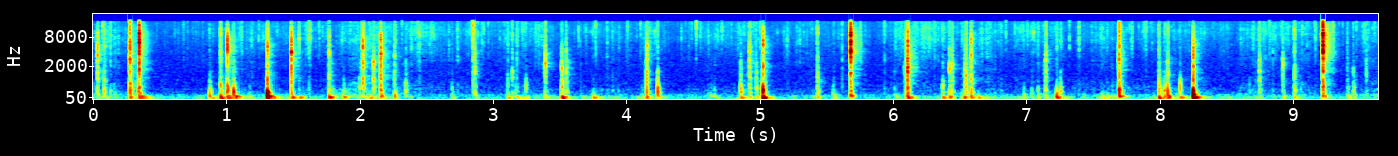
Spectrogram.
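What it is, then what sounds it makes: Kraft paper sheet. A thin strip of brown kraft paper is flexed and rubbed between the fingertips and thumbs of both hands. It makes an irregular series of short, crisp crackles and soft crinkling bursts with quick, dry decays. A low, muffled thump sits under each burst, and near-silent gaps fall between them.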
